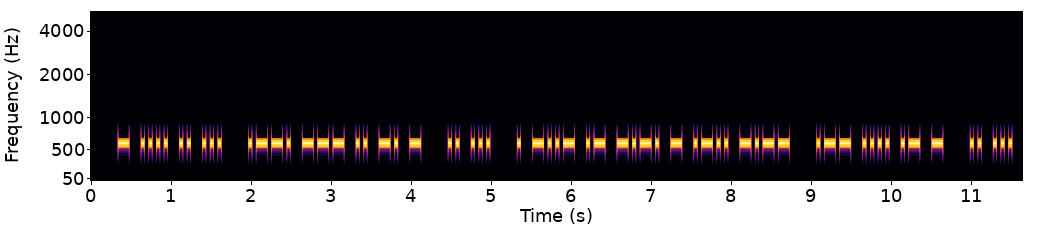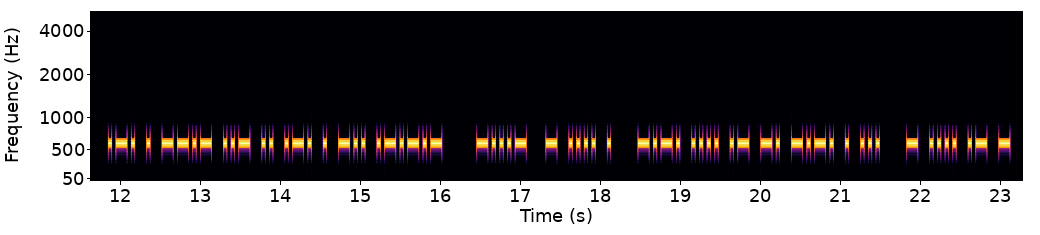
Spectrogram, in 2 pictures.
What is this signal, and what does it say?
Morse code, heard as a keyed tone, about 25 wpm, 600 Hz. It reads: THIS POINT IS EXACTLY WHAT IS REQUIRED. <BT> THE CHANCES THAT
